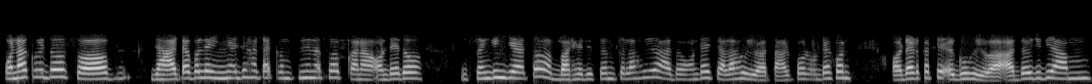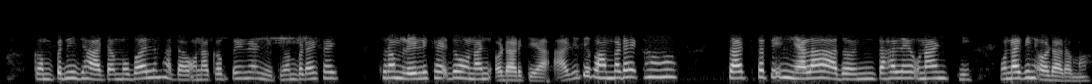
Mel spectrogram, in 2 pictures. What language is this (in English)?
Santali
